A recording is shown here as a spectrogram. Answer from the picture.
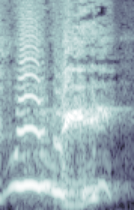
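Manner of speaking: high laughing imitation; laughing mock question. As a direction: laugh through the quote. Retold friend's question, laughing.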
